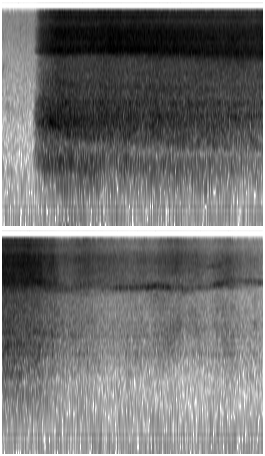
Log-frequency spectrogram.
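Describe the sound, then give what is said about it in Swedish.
A long, loud, airy breath drawn in for about two and a half seconds, followed by a softer, steady exhale trailing off at the end, demonstrating breathing in first and then out. “Andas du ut och du håller på, om jag tar ett eh, in först och sen ut”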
